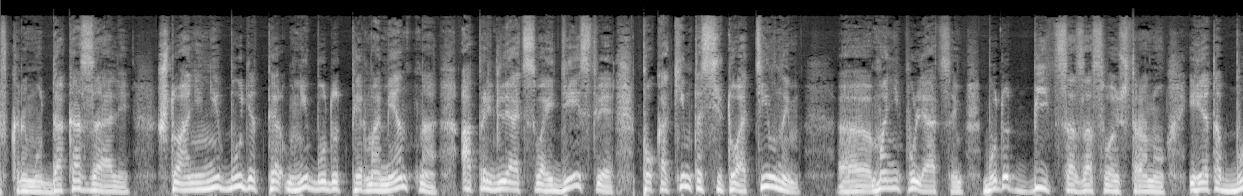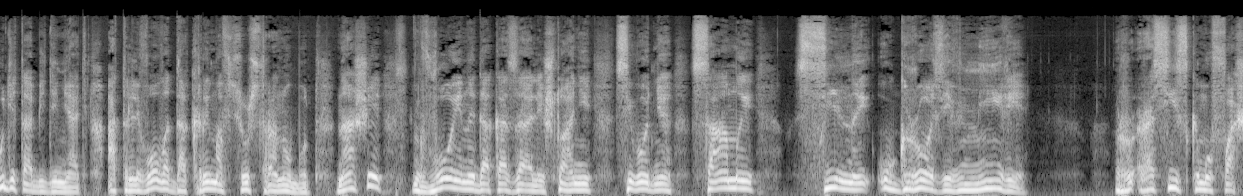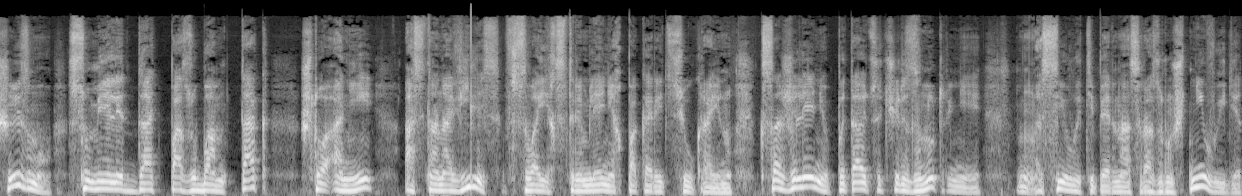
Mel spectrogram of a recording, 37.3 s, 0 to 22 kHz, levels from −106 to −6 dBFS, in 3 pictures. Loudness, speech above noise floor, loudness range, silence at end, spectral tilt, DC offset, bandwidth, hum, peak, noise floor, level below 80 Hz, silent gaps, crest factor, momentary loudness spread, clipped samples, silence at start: -18 LUFS; 39 dB; 2 LU; 0 s; -5 dB/octave; 0.2%; 16 kHz; none; 0 dBFS; -56 dBFS; -42 dBFS; none; 16 dB; 6 LU; under 0.1%; 0 s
